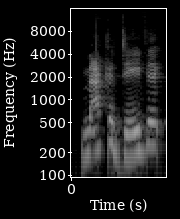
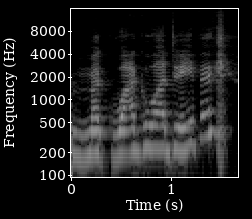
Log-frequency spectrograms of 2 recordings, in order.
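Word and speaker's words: Magaguadavic: Did I know that it was pronounced macadavic instead of muaguadic?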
